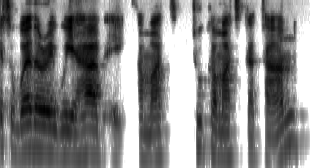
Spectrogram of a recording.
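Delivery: ordinary delivery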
